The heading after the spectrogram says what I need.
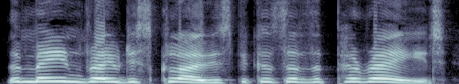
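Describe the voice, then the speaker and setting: A woman's voice: high voice, moderate pace, no room sound, clean studio sound, natural voice. A woman voicing a dramatic, hot-tempered female dragon from a children's storybook, pleading and demanding. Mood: upset pleading.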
